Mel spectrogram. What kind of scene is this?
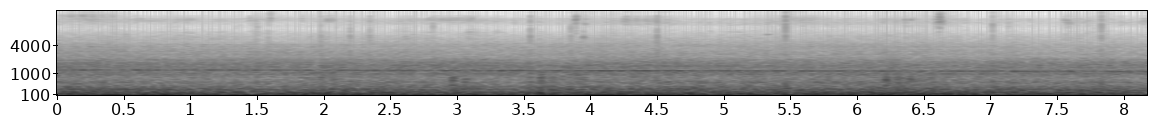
car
